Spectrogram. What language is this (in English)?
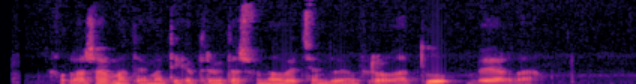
Basque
